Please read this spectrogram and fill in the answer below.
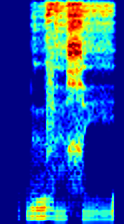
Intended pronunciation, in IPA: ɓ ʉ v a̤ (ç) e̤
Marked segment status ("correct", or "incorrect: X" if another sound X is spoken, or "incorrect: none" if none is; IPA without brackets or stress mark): incorrect: χ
